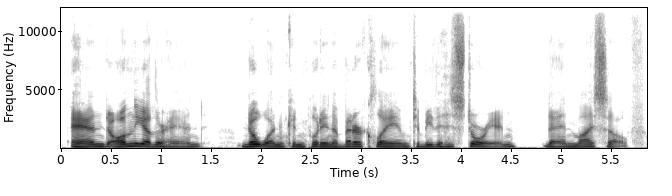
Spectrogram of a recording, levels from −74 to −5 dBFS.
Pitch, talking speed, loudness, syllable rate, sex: 155 Hz, 195 wpm, -19 LUFS, 4.9 syllables/s, male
